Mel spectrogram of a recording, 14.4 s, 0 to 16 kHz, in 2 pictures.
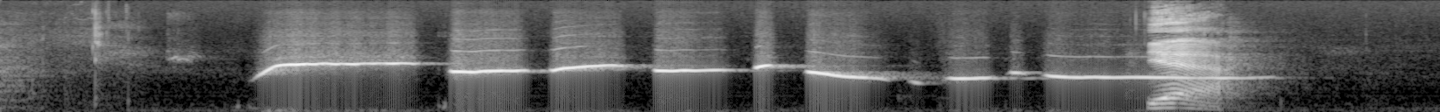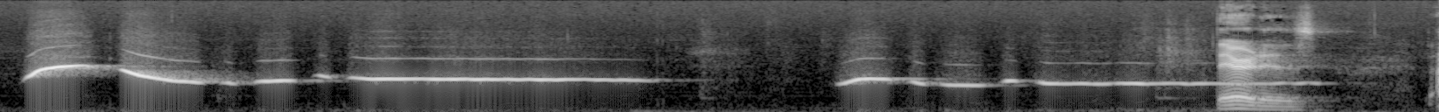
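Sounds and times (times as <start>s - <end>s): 
person whistling a bouncy melody: 0.8s - 6.6s, 7.3s - 10.7s, 11.4s - 13.7s
speech: 5.7s - 6.2s, 13.3s - 13.9s.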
